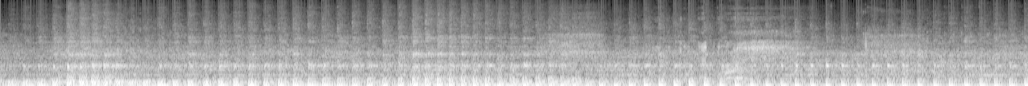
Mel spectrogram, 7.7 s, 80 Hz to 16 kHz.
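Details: 1986 Royal Enfield Bullet restored, heavy-crank engine with Indore silencer and 3-plate clutch, just started: steady, deep, even single-cylinder thump at relaxed idle, no knock or miss; healthy normal exhaust note.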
